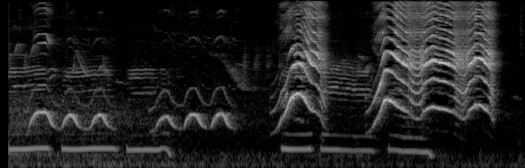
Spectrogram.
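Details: Black-throated laughingthrush in spring, calling out for a new mate: sets of three wavy whistled notes, then louder arched, harmonic-rich notes. A steady low tone runs underneath in bursts.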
